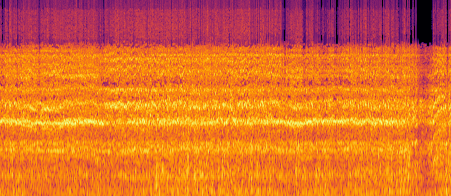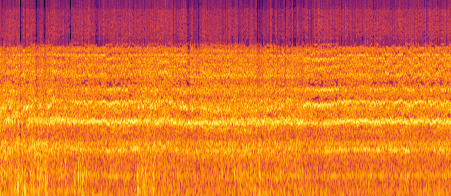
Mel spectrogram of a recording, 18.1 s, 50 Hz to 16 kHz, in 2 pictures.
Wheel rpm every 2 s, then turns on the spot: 220, 220, 230, 230, 180, 230, 220, 220, 230.
none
